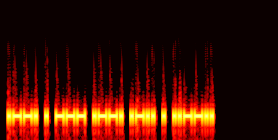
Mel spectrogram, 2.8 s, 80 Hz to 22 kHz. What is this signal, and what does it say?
Morse code, heard as a keyed tone, about 41 wpm, 700 Hz. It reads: PEOPLE?
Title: Sentences from Top 1000 Words - Review Part 3 - 45wpm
